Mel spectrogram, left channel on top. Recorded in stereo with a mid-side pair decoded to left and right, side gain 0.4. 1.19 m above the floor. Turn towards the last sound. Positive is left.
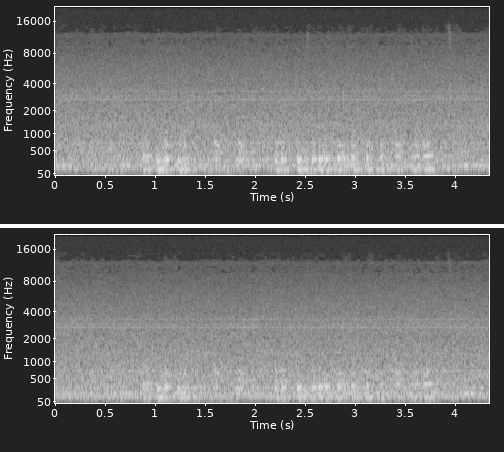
turn(degrees=20)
